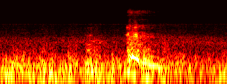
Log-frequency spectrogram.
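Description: Triumph Tiger motorcycle riding along at road speed: a steady engine and road rumble with wind rushing over the microphone. About a second and a quarter in, a short sound falls quickly in pitch.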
